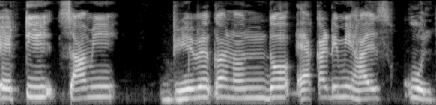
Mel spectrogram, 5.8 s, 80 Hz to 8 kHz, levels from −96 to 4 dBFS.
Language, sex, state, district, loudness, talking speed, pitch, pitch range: Bengali, male, West Bengal, Malda, -14 LUFS, 70 wpm, 235 Hz, 215-250 Hz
